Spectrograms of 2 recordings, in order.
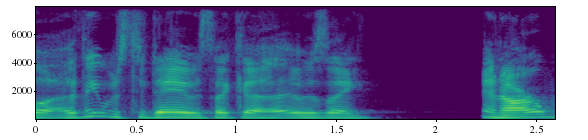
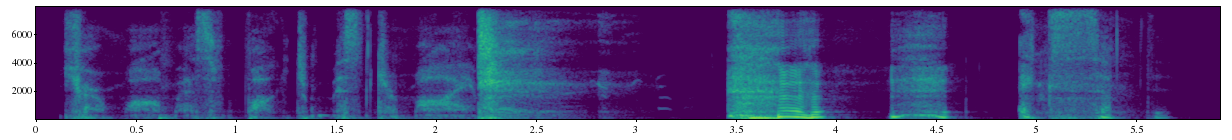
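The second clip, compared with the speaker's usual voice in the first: slow, drawn-out, breathy whisper, close up; 4 dB quieter than usual. Acting out sneaking up behind Ash during a talk: whispering in his ear. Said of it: "whisper in his ear".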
